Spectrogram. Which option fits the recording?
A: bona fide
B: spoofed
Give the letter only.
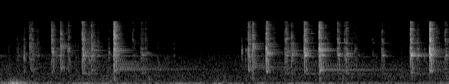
A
